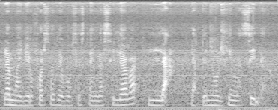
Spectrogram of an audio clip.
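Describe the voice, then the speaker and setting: A woman teaching a grammar lesson, slowly spelling out words and stressing each syllable. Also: lowish voice, little pitch movement, background noise.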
